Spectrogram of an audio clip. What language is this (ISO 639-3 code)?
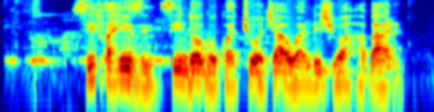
swa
